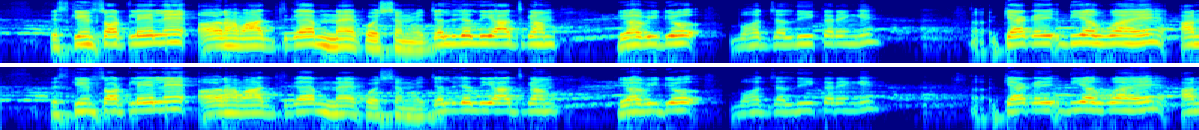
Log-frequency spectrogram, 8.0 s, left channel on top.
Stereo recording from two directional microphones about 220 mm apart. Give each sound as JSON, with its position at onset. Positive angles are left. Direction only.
{"t": 0.3, "sound": "speech", "side_deg": 40}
